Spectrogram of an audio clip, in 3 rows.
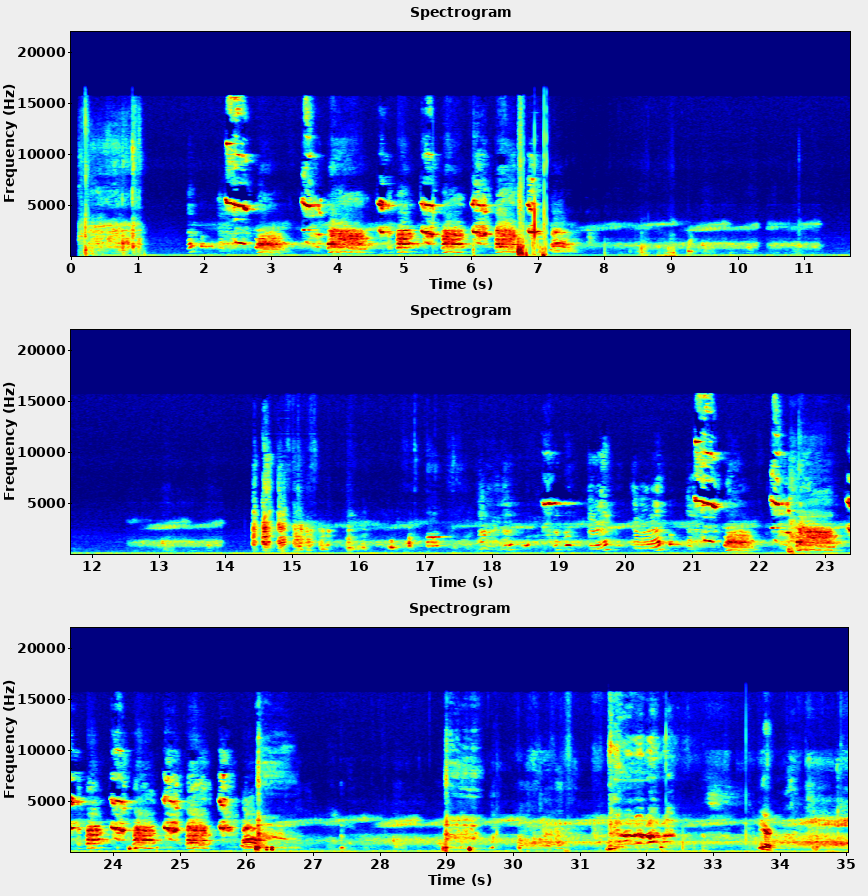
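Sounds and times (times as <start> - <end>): dog whining: 1.8 - 7.8, 14.4 - 26.4.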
